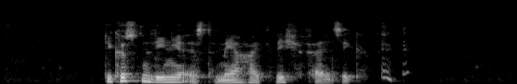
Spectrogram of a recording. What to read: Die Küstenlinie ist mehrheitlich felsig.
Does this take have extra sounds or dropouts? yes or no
yes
